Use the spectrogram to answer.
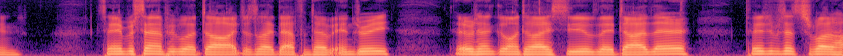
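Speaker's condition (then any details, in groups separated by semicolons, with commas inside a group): Brain injury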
